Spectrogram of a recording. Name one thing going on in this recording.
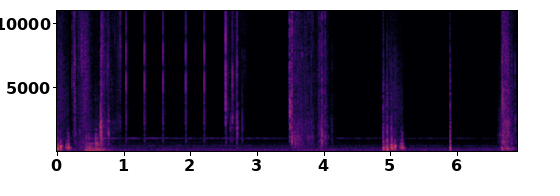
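Short menu clicks tick in quick succession.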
